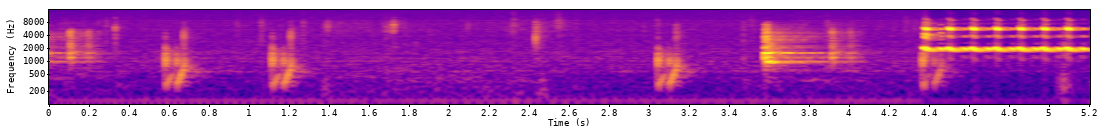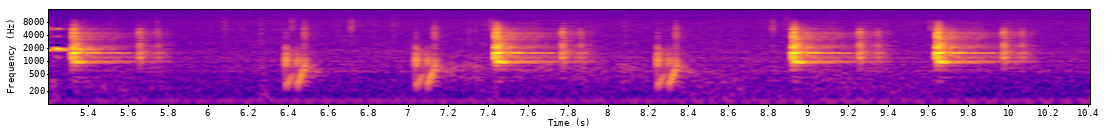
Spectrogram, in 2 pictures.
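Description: A small handheld game beeps and chimes with short electronic sound effects through a tinny speaker.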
